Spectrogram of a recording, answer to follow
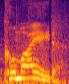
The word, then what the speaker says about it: Komaeda: The person who actually arranged this incident was the victim, Nagito Komaeda.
